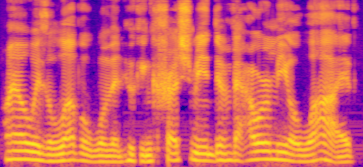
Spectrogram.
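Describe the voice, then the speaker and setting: A man's voice: mid-range voice, normal speed, no room sound, faint music behind, poor audio. A man hosting a casual let's-play, joking and reading choices aloud, saying "sigh" and "cough" as words. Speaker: gaming video host.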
